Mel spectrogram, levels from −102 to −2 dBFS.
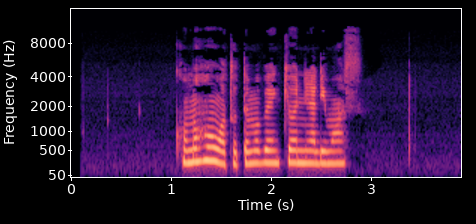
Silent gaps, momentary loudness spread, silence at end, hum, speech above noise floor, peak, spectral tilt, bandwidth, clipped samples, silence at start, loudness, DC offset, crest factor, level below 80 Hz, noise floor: none; 8 LU; 1.05 s; none; 46 dB; -8 dBFS; -5 dB/octave; 10.5 kHz; under 0.1%; 1.05 s; -22 LUFS; under 0.1%; 16 dB; -78 dBFS; -67 dBFS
